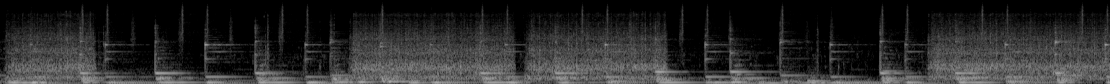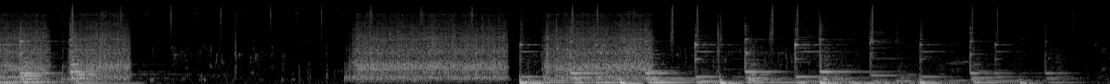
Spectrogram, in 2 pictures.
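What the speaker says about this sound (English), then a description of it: "Then you'll want to serge the edges" A serger overlocks the edges of fabric for pajama boxers and pants, its fast even whir running close and steady in long bursts, stopping briefly in the middle and then starting up again.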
